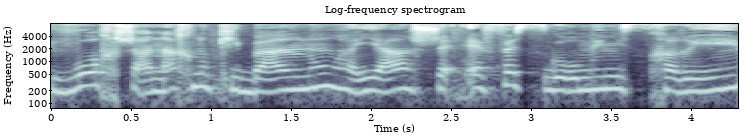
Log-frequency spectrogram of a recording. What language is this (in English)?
Hebrew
